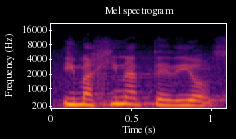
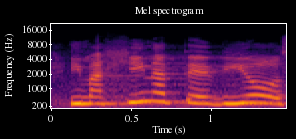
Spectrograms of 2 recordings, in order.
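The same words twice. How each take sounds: First: Said in the usual way. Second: "Imagínate Dios" drawn out slow, each word leaned on; preacher repeats "Imagínate Dios" slowly to drive it home; slowed emphasis. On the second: Shown as a demonstration. Preacher to congregation, slowly stressing "Imagínate Dios".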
